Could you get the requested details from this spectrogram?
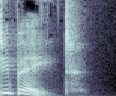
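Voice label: "Debate", British English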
